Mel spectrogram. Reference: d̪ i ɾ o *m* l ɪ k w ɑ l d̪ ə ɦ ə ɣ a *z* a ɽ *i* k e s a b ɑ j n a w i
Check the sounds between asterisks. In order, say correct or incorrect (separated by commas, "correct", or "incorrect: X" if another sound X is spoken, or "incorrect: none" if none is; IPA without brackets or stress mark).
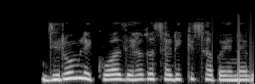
correct, incorrect: s, correct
